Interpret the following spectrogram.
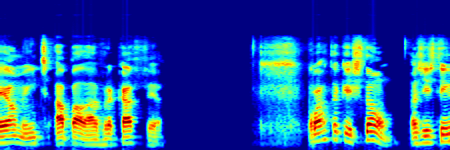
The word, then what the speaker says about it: café: Café, a gente, de forma alguma, vai ter café com uma proparoxítona, né? Porque a sílaba tônica aqui é a última.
